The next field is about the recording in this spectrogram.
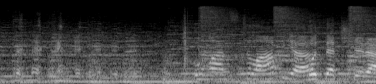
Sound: laughing

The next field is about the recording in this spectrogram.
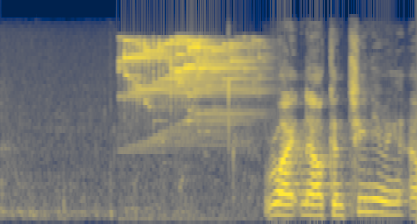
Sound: chimes sounding

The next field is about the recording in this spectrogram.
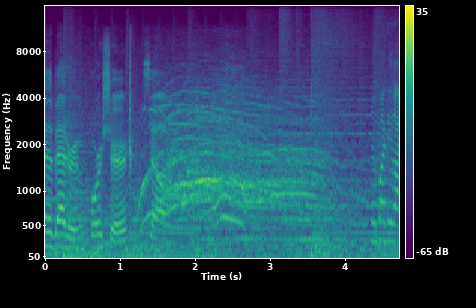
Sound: cheers and applause

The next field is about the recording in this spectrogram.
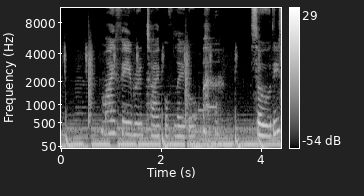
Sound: laugh

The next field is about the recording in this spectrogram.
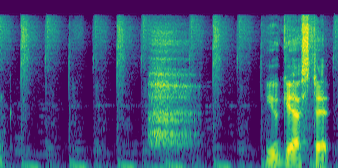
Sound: sigh

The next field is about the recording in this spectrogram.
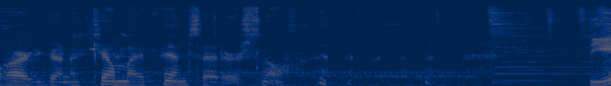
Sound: laughs

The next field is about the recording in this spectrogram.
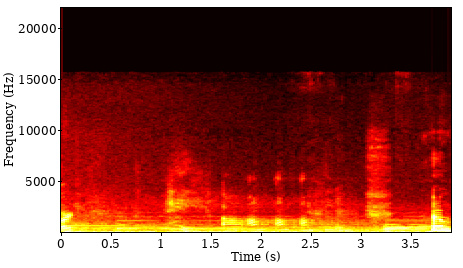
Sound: echoes

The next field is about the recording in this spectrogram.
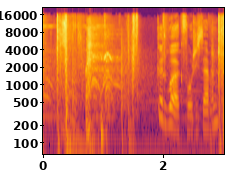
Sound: laughs

